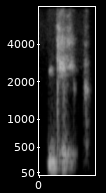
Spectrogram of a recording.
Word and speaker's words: gape: So instead of gap, just like that, it's going to be gape. Okay. So gap, the pronunciation with a P is gap. The pronunciation with an E is gape.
